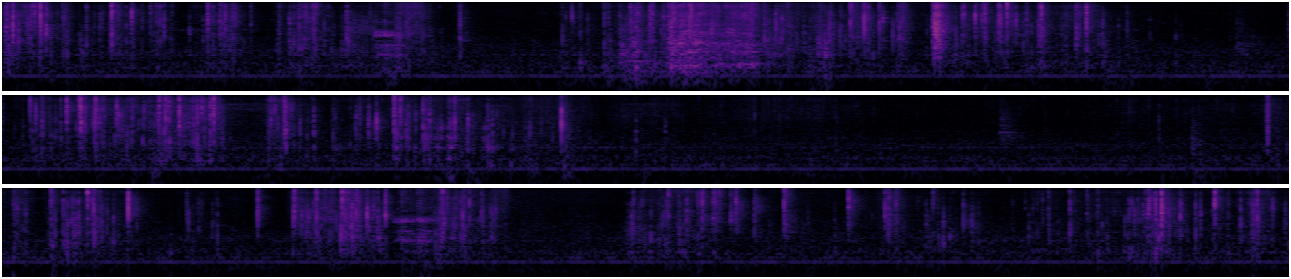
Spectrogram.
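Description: Plastic packaging bags crinkling and crackling as they are handled, in spells of a few seconds with pauses between them, quieter for a few seconds midway.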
